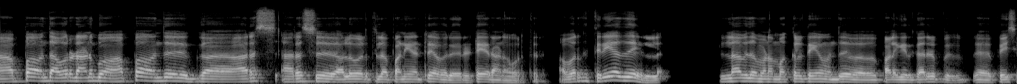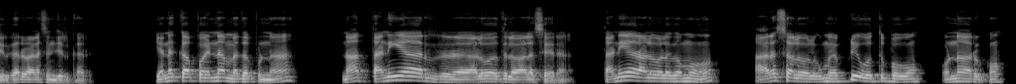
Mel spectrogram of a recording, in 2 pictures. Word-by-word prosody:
அப்பா 155 Hz, +7 st, 0 dB
வந்து 160 Hz, +1 st, +1 dB
அவரோட 160 Hz, +1 st, +2 dB
அனுபவம். 160 Hz, -4 st, +1 dB
அப்பா 150 Hz, +7 st, 0 dB
வந்து 165 Hz, +1 st, 0 dB, 0.3 s
க -, -, 0 dB, 0.4 s
அரசு 155 Hz, +2 st, 0 dB, 0.2 s
அரசு 140 Hz, +2 st, +1 dB, 0.2 s
அலுவலகத்துல 125 Hz, -1 st, 0 dB
பணியாற்றி, 120 Hz, +2 st, 0 dB
அவரு 105 Hz, -2 st, +1 dB
ரிட்டயர் 115 Hz, +2 st, +1 dB
ஆன 95 Hz, -2 st, -3 dB
ஒருத்தர். 70 Hz, -6 st, -11 dB, 0.2 s
அவருக்கு 145 Hz, +6 st, -2 dB
தெரியாததே 180 Hz, -1 st, +3 dB
இல்ல. 95 Hz, 0 st, +1 dB, 0.6 s
எல்லா 145 Hz, +2 st, +1 dB
விதமான 135 Hz, -4 st, +1 dB
மக்கள்ட்டேயும் 130 Hz, +1 st, -1 dB
வந்து 120 Hz, +2 st, +1 dB, 0.4 s
பழகியிருக்காரு, 110 Hz, +2 st, +1 dB
ப் 105 Hz, -, -2 dB, 0.3 s
பே 110 Hz, -, -1 dB, 0.2 s
பேசியிருக்காரு, 110 Hz, 0 st, 0 dB
வேலை 115 Hz, 0 st, 0 dB
செஞ்சிருக்காரு. 100 Hz, -4 st, -2 dB, 0.7 s
எனக்கு 170 Hz, +1 st, +1 dB
அப்போ 165 Hz, -1 st, -1 dB
என்ன 165 Hz, +2 st, +2 dB
மெதப்புன்னா, 125 Hz, -4 st, +1 dB, 0.7 s
"நா -, -, +2 dB, 0.2 s
தனியார் 180 Hz, +2 st, +3 dB, 0.5 s
அலுவலகத்துல 130 Hz, -3 st, +2 dB
வேல 110 Hz, 0 st, +2 dB
செய்யறேன். 95 Hz, -3 st, -3 dB, 0.4 s
தனியார் 180 Hz, +1 st, +2 dB
அலுவலகமும், 140 Hz, -3 st, +1 dB, 0.6 s
அரசு 165 Hz, +1 st, 0 dB
அலுவலகமும் 135 Hz, -1 st, +1 dB
எப்படி 140 Hz, +10 st, +1 dB
ஒத்துப்போகும்? 130 Hz, -2 st, -1 dB, 0.3 s
ஒன்னா 140 Hz, +3 st, +1 dB
இருக்கும்? 120 Hz, +1 st, -4 dB
135 Hz, 135 wpm, -23 LUFS, 115-155 Hz, 0.7 s, தெரியாததே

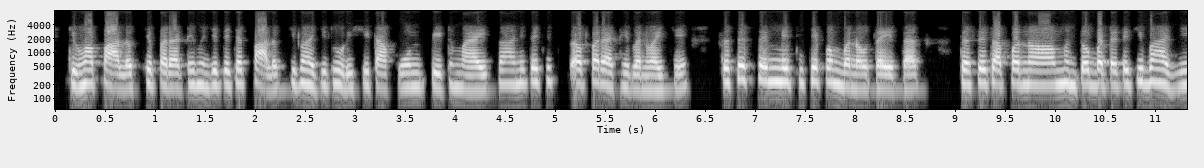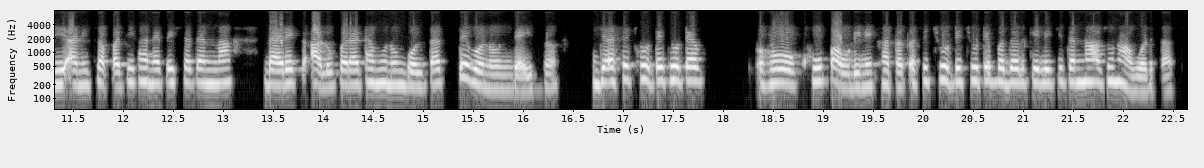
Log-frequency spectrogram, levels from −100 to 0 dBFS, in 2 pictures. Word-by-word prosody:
किंवा 200 Hz, +1 st, +2 dB
पालकचे 170 Hz, +3 st, +1 dB
पराठे, 180 Hz, +1 st, +1 dB
म्हणजे 195 Hz, 0 st, -2 dB
त्याच्यात 200 Hz, +1 st, 0 dB
पालकची 165 Hz, +3 st, -1 dB
भाजी 190 Hz, -2 st, 0 dB
थोडीशी 185 Hz, -2 st, -3 dB
टाकून 175 Hz, +1 st, -2 dB
पीठ 175 Hz, 0 st, -2 dB
मळायचं 160 Hz, 0 st, -1 dB
आणि 205 Hz, +1 st, -4 dB
त्याचे 225 Hz, +1 st, -1 dB, 0.2 s
अ, -, -, +5 dB
पराठे 190 Hz, -5 st, +1 dB
बनवायचे. 160 Hz, 0 st, -2 dB, 0.4 s
तसेच 245 Hz, +4 st, +2 dB
सेम 235 Hz, -1 st, +3 dB
मेथीचे 225 Hz, 0 st, +1 dB
पण 220 Hz, -2 st, +1 dB
बनवता 165 Hz, -2 st, +1 dB
येतात. 160 Hz, +1 st, +1 dB, 0.5 s
तसेच 205 Hz, +2 st, +2 dB
आपण 200 Hz, 0 st, +1 dB
अ, 200 Hz, -, +2 dB, 0.2 s
म्हणतो 200 Hz, -1 st, +1 dB
बटाट्याची 205 Hz, +2 st, +1 dB
भाजी 200 Hz, -2 st, +1 dB
आणि 195 Hz, 0 st, -2 dB
चपाती 195 Hz, 0 st, 0 dB
खाण्यापेक्षा 215 Hz, -1 st, 0 dB
त्यांना 215 Hz, 0 st, 0 dB, 0.4 s
डायरेक्ट 205 Hz, +1 st, +3 dB
आलू 185 Hz, 0 st, +2 dB
पराठा 200 Hz, +1 st, +3 dB
म्हणून 200 Hz, -2 st, -1 dB
बोलतात, 190 Hz, +2 st, +1 dB, 0.2 s
ते 285 Hz, -, +5 dB
बनवून 165 Hz, -8 st, 0 dB
द्यायचं. 160 Hz, +1 st, -1 dB, 0.4 s
म्हणजे 215 Hz, +2 st, +1 dB
असे 235 Hz, +3 st, +3 dB
छोटे-छोटे 245 Hz, -1 st, +3 dB, 0.7 s
हो. 210 Hz, +1 st, +3 dB
खूप 230 Hz, +1 st, 0 dB
आवडीने 180 Hz, 0 st, +1 dB
खातात. 190 Hz, -3 st, -1 dB
असे 220 Hz, +4 st, -1 dB
छोटे-छोटे 240 Hz, 0 st, +1 dB
बदल 220 Hz, -1 st, +3 dB
केले, 215 Hz, -1 st, +3 dB
की 230 Hz, +2 st, -7 dB
त्यांना 220 Hz, +1 st, +2 dB
अजून 230 Hz, +2 st, -1 dB
आवडतात. 150 Hz, 0 st, -2 dB
200 Hz, 145 wpm, -12 LUFS, 180-220 Hz, 0.7 s, अ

